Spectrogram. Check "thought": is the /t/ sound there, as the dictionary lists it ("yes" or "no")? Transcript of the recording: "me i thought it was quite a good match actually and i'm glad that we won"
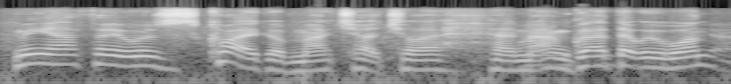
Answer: no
